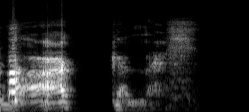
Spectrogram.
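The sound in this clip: A person clears their throat in two rough, raspy bursts. The first is louder and longer, the second weaker and broken up, and silence follows.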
